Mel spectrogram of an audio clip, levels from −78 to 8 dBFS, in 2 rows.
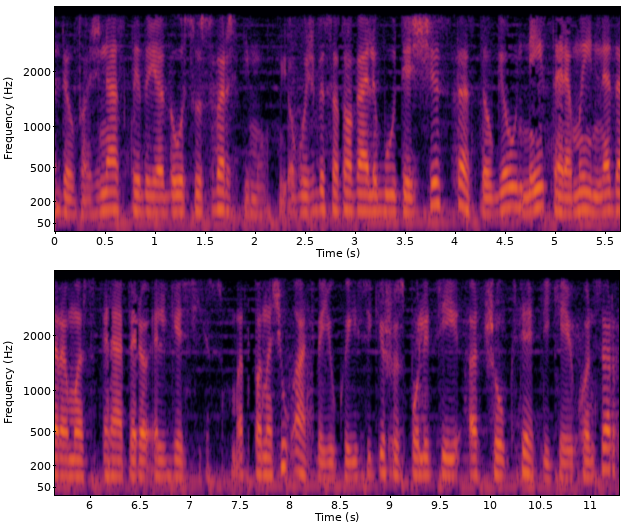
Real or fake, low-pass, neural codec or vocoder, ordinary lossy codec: real; 3.6 kHz; none; AAC, 24 kbps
